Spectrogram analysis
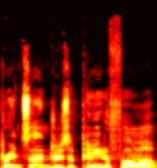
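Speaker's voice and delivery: put-on, very high-pitched bellowing shout. Recounting what someone yelled at the new king's proclamation, retelling a bellowed shout. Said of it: "someone bellowed".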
